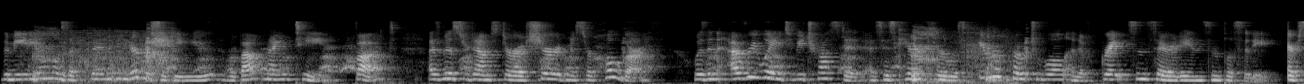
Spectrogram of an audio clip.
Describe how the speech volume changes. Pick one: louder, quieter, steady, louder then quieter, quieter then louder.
steady.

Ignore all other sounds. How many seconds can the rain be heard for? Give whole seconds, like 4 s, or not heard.
not heard.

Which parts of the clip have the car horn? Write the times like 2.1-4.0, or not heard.
not heard.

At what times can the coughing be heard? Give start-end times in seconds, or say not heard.
0.3-1.8, 5.0-6.5, 9.1-10.3.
